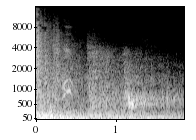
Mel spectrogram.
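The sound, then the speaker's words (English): A gunshot from a pistol fired in the finale of a pirate adventure film: a loud, broad blast at the start with a rough, rumbling tail that fills about two seconds. No voices are heard. “Jack uses the bullet he's been saving for years to kill Barbossa”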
